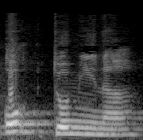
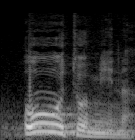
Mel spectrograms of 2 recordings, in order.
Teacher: كلامهم همزتين ثانيتهما ساكنه ثانيتهما ساكنه همزتين ورا بعض والثانيه ساكنه كانوا يبدلونها حرف مد من جنس حركه الهمزه الاولى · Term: البدل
